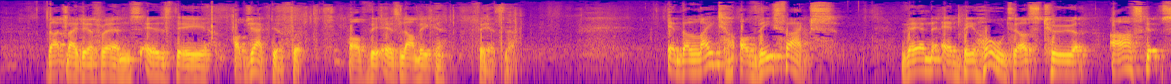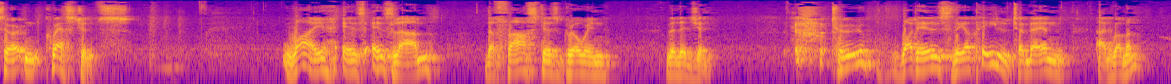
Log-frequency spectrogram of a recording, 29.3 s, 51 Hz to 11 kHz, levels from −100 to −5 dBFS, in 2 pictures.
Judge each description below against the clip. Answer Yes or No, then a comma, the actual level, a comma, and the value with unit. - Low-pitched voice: Yes, low, 115 Hz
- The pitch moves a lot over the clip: Yes, wide, 6.0 semitones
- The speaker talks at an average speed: No, slow, 85 wpm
